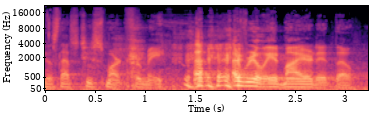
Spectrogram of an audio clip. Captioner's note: both laughing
